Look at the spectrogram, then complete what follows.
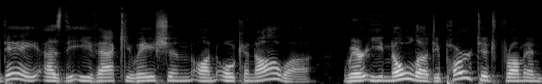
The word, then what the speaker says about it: Okinawa: on the island of Okinawa, which rhymes with Obama, as does Inola, the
